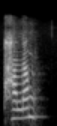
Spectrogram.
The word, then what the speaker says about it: फलम्: फलं तत्र सर्वदा फलम् इति एव उच्चारणं करणीयः फलं तथा एव कृष्णफलकं फ संस्कृतभाषायां फ अस्ति न तु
